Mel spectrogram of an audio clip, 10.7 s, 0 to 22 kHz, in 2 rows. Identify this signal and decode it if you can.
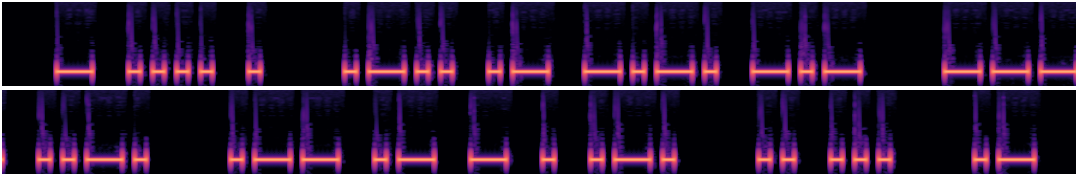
Morse code, heard as a keyed tone, about 20 wpm, 700 Hz. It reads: THE LACK OF WATER IS A
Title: Sentences with 3-Word Phrases - 20wpm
